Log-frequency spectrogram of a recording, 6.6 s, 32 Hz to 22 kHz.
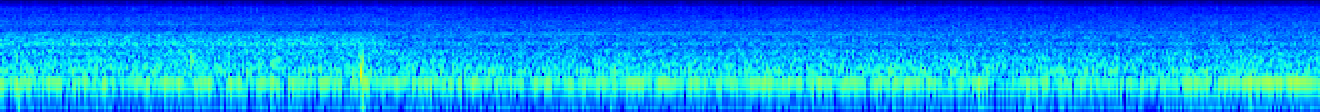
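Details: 2005 Volvo S40 T5 with blinking MIL: quiet engine bay with a faint steady low whine holding one pitch over a soft hum; source of the whine not identified.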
